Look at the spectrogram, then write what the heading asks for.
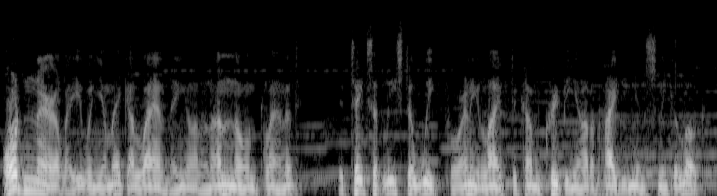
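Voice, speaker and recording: A man's voice: lowish voice, lively intonation, a little fast, soft background music, lightly acted. An actor playing a wry, matter-of-fact space surveyor who tells his own story drily in a 1950s radio drama. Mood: wry, vivid. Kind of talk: 1950s radio drama first-person narration. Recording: dull vintage radio recording.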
